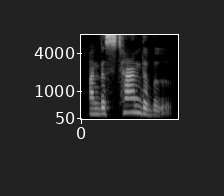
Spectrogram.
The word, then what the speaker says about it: understandable: So what's the syllable right before the suffix? It's stand. So the syllable stand is stressed. So how do you say that? Understand. Understandable. Understandable.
